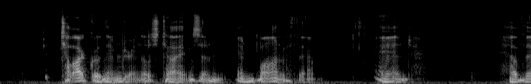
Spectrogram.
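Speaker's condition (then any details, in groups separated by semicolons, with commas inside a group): ALS; slowly progressing form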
